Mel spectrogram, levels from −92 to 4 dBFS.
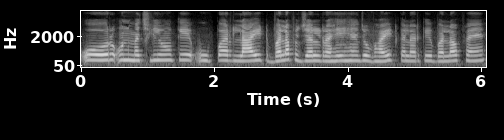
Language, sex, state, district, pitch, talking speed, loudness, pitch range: Hindi, female, Uttar Pradesh, Gorakhpur, 250 Hz, 165 wpm, -21 LUFS, 240-265 Hz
